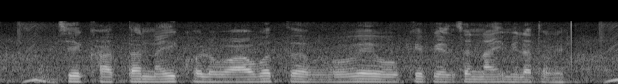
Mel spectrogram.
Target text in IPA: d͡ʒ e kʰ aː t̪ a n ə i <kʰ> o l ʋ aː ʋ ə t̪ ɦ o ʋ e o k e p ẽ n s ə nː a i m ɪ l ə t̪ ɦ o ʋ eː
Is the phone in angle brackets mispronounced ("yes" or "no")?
no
